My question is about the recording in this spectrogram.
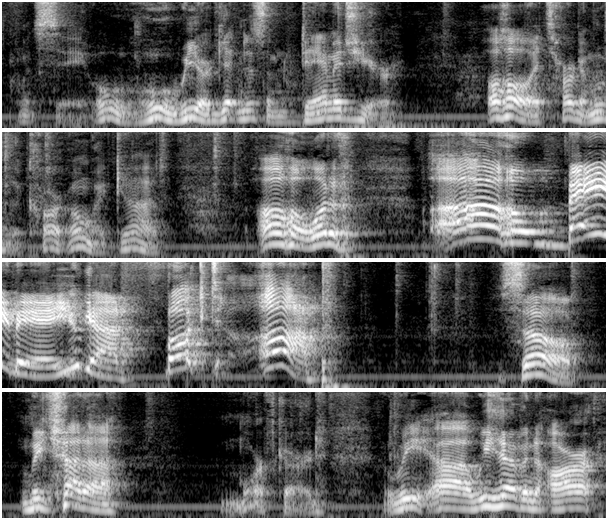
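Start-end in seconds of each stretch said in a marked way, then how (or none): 5.7-10.2 higher and louder, gleeful, slowing at the end; excited. Real, not acted. YouTuber thrilled by a card pull, gleeful exclaiming. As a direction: savour the find with glee.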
